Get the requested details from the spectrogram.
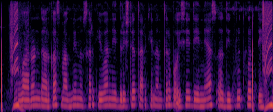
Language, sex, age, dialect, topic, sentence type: Marathi, female, 36-40, Varhadi, banking, statement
